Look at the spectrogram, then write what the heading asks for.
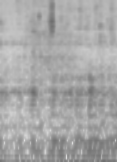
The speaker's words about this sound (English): Let's pour up my seltzy. Is there wine in there? Yeah, a little bit. Just made a wine seltzy. I made a sangria. I don't know what sangria is actually, but yes, it's a little bit of wine and some seltzer.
